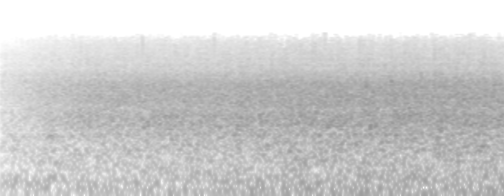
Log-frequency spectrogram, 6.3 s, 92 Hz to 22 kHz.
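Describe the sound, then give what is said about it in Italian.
Steady crowd applause at the Pope's call to honour Afra Martinelli, a 78-year-old missionary killed in Nigeria, swelling briefly at the start, then holding a dense, even wash of clapping alone. “Ma pensiamo a questa sorella nostra e la salutiamo con un applauso”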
